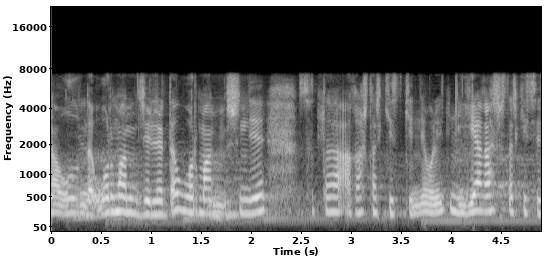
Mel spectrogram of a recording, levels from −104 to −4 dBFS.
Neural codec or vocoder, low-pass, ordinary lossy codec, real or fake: none; 7.2 kHz; none; real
